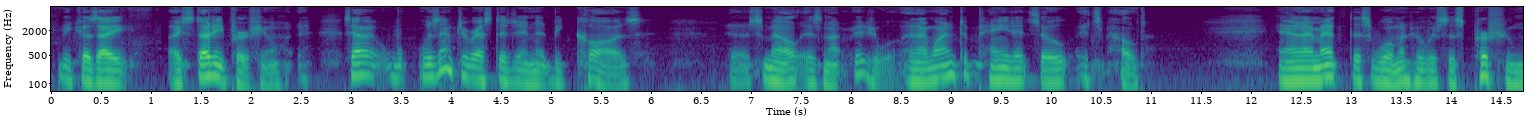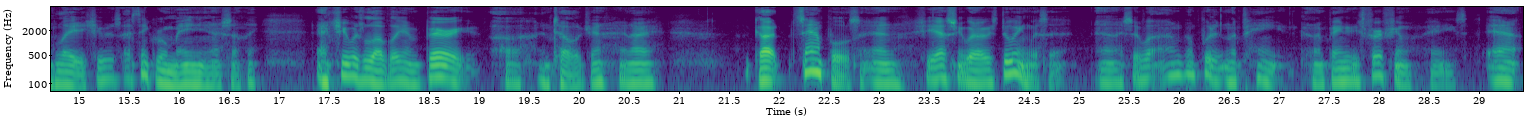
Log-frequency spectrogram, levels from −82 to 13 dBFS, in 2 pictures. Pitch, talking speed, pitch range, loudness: 115 Hz, 175 wpm, 105-135 Hz, -21 LUFS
